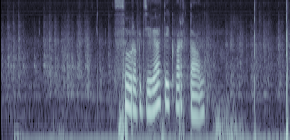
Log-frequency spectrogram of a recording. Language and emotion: Russian, neutral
